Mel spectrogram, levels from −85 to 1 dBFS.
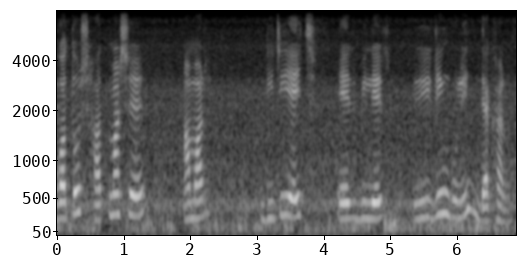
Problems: constant background noise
